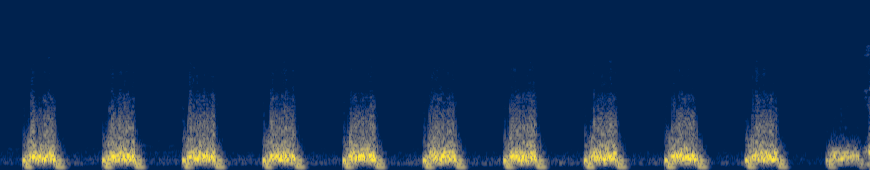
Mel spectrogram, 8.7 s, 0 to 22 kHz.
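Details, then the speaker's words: Mitral regurgitation heard with the stethoscope at the apex (mitral area): regular heart sounds near 75 a minute, each systole filled by a long blowing pansystolic murmur. "نبتدي أولا بالميترال أريا. حطينا سماعة على الإيبكس وسمعنا السيستوليك مامر زي دي."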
